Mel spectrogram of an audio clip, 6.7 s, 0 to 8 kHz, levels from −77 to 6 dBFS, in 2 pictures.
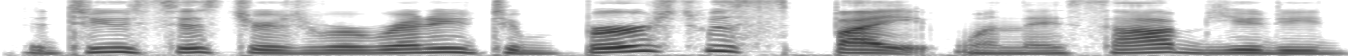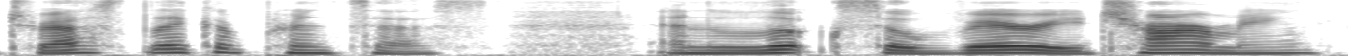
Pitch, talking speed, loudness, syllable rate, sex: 175 Hz, 195 wpm, -20 LUFS, 5.0 syllables/s, female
